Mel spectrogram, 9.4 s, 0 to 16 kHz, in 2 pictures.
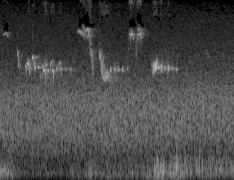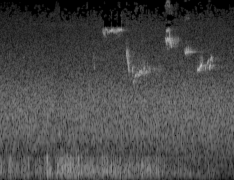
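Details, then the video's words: European robin singing in cold wind on 4 April 2023, followed by the recordist: thin high whistled phrases, sliding and twittering, scattered across several seconds, over heavy gusting wind rumble. "Koncert Rudzika"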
